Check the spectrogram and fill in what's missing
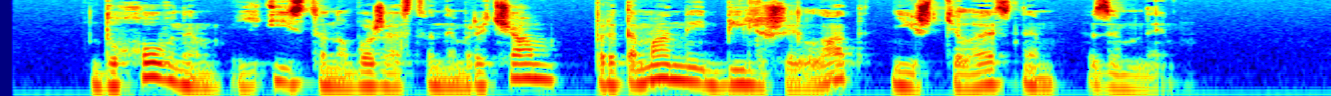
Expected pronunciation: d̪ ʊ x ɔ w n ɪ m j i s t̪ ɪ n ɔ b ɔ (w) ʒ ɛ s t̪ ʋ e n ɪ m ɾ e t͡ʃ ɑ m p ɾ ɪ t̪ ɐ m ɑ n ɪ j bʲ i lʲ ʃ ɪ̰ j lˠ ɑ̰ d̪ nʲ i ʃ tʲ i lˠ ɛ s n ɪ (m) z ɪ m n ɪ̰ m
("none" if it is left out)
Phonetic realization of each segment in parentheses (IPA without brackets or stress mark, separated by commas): none, m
